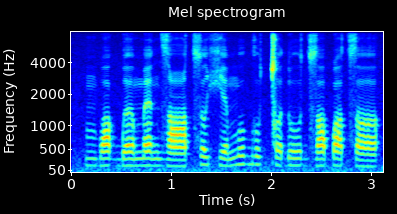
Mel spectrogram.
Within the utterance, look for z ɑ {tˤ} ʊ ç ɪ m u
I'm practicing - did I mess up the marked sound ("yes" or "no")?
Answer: yes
